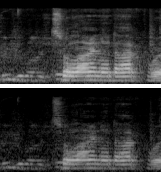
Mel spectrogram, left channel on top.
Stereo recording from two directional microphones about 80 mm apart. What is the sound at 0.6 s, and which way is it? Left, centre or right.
Speech, centre.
